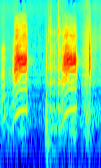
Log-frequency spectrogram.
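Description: A duck quacking twice, two loud, short, nasal quacks about a second apart.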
